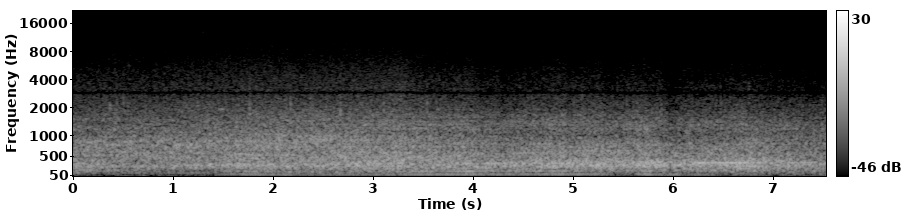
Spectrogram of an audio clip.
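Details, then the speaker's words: Vehicle at cruise with wind noise coming from the right door after repeated door and door-lock repairs: steady rushing, almost whistling air, louder on the right than the left, like an air leak; it happens even at low speeds in a breeze. "definitely hear the almost whistling of the air distinctly coming from the right side of the vehicle compared to the left side of the vehicle"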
